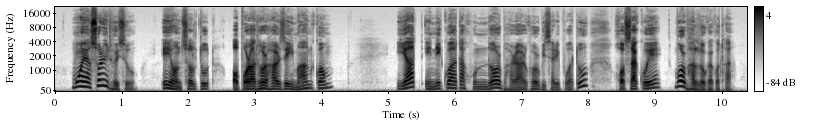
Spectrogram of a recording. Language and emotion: Assamese, surprised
